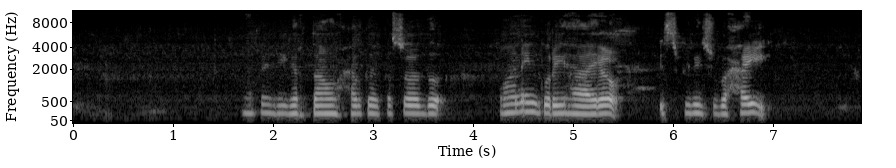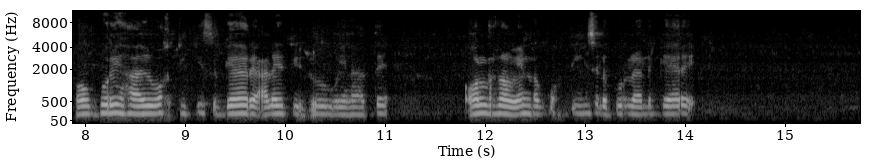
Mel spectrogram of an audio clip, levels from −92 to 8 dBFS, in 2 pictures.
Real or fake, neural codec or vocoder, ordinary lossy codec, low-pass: fake; vocoder, 22.05 kHz, 80 mel bands, HiFi-GAN; none; none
